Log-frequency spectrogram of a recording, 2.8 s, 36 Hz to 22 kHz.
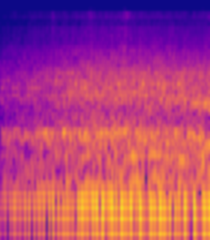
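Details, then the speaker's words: Honda ADV160 scooter at 31,941 km, before repair, electric fan hiss behind: idle with light metallic tick and rattle over each firing pulse, noisier than it should be; engine rattle and ticking at idle. "Pero yung tunog ng makina, dito medyo maingay kasi yung background natin dahil dun sa electric fan. Irinig niyo na yung tunog na yan. Yung maggarag-gar tapos malagitik."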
